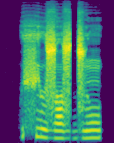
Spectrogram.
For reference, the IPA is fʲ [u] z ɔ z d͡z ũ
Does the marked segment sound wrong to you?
no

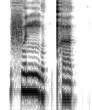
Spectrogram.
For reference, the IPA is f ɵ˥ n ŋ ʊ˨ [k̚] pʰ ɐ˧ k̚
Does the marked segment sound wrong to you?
no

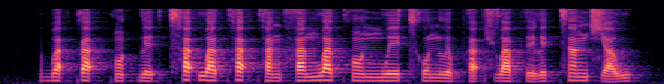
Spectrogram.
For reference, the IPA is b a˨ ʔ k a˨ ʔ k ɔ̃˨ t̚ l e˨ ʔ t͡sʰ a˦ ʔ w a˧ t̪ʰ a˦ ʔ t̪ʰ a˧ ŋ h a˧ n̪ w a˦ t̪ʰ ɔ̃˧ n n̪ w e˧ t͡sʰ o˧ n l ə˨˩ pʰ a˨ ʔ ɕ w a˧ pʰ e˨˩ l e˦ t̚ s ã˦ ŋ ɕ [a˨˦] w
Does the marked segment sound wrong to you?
no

